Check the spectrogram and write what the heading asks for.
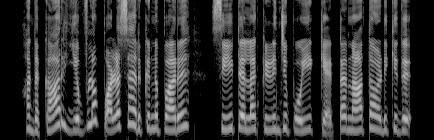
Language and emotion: Tamil, disgusted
